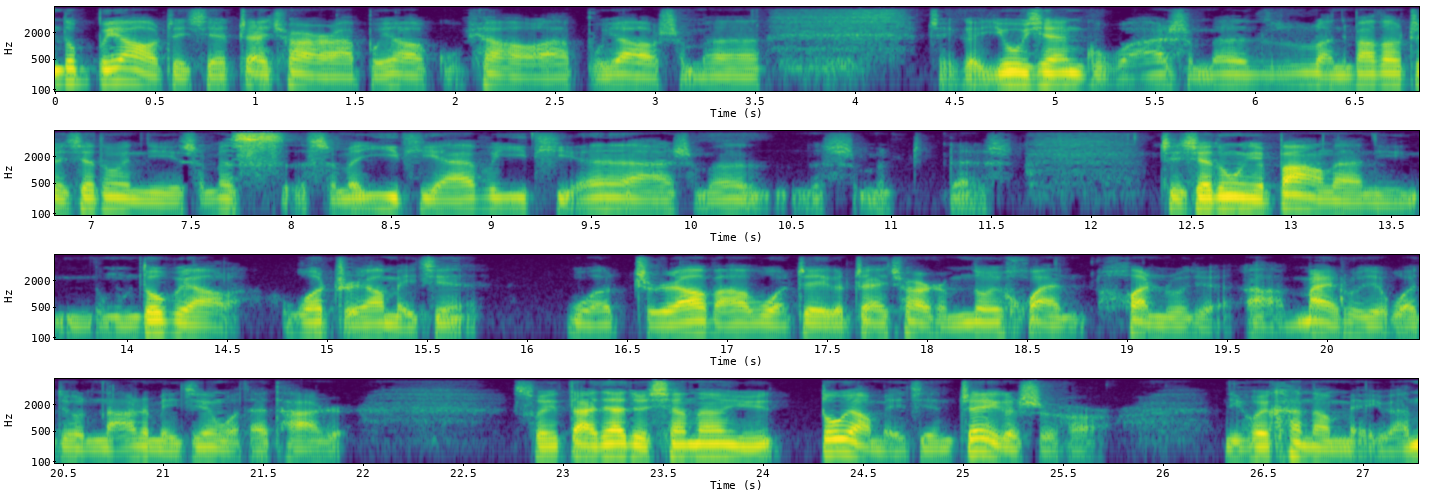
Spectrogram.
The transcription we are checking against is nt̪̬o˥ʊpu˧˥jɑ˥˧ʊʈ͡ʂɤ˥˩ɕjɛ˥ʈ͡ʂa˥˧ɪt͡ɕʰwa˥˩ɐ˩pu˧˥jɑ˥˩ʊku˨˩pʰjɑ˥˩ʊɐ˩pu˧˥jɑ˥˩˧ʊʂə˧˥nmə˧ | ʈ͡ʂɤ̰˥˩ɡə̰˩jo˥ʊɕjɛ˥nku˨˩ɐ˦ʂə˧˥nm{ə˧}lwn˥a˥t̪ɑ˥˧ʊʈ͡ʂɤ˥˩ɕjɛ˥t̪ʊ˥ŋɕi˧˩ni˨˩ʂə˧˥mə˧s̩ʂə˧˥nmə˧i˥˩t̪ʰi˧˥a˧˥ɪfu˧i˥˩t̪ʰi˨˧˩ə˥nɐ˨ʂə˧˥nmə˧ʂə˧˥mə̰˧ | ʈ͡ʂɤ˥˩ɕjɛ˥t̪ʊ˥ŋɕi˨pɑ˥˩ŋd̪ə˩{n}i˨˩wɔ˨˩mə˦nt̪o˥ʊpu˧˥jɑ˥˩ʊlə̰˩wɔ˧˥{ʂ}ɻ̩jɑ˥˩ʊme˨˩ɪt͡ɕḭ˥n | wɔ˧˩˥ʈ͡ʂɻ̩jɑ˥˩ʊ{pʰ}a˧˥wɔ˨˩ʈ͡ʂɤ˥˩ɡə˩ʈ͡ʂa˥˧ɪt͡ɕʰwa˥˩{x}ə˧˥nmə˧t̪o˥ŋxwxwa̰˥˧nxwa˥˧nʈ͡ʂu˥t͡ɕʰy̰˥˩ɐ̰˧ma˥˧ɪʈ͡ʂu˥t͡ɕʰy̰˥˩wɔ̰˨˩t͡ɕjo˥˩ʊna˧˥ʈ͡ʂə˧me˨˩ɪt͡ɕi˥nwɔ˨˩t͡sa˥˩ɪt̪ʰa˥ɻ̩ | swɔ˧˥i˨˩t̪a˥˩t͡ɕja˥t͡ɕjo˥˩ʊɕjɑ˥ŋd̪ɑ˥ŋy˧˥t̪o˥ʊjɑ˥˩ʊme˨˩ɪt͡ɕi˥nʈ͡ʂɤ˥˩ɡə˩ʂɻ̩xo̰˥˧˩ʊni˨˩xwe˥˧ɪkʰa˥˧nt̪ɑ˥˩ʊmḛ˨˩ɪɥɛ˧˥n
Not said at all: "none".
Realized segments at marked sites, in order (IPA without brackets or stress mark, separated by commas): ə˧, n, ʈ͡ʂ, p, ʂ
